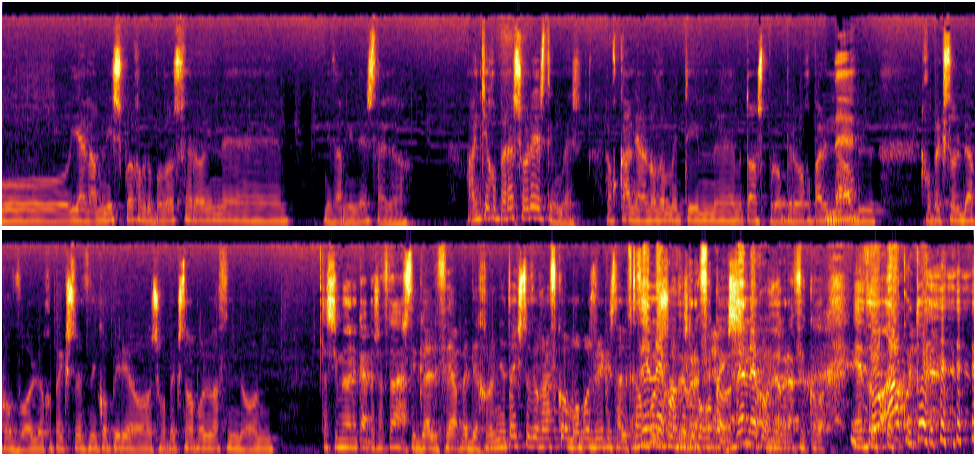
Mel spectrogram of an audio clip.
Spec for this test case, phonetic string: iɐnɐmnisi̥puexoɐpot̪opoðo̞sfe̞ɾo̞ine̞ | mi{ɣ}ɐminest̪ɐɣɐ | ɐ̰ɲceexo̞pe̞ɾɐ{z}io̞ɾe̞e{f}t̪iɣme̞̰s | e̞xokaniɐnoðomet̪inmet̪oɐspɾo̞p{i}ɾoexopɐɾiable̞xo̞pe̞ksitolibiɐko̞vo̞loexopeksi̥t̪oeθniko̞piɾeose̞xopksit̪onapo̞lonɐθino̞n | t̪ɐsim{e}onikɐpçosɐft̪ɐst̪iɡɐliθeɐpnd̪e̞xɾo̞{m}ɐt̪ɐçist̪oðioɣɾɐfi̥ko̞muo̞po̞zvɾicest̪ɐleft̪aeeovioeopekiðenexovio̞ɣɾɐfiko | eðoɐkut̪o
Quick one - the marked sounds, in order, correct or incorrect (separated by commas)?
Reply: incorrect, incorrect, incorrect, correct, incorrect, incorrect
